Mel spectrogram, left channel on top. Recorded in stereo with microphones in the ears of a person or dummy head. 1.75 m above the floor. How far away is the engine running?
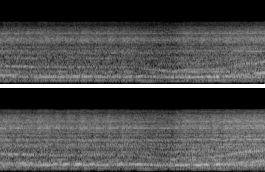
About 3.5 m.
